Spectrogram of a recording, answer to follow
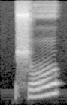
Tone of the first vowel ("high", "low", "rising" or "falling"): rising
